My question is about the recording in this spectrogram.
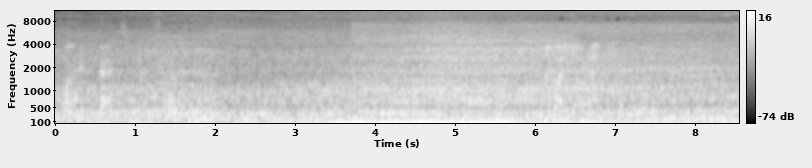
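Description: Diesel motor coach driving past close by, its low engine rumble building to its loudest about four seconds in as it passes, then fading as it pulls away.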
